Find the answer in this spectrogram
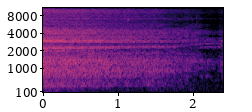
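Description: A man's long exhaled breath close to the microphone, a hiss that starts abruptly and fades out over about two seconds.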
